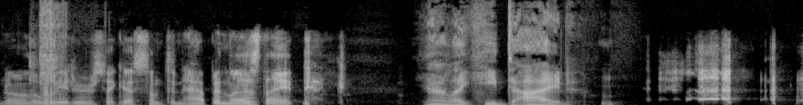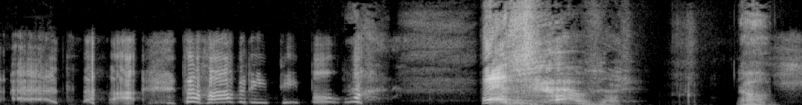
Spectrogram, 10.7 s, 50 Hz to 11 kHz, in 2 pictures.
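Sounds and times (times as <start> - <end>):
speech: 0.0 - 4.2, 6.2 - 8.0, 8.6 - 9.6, 10.3 - 10.6
laughter: 3.9 - 8.0
loud sneeze: 8.6 - 9.4.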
